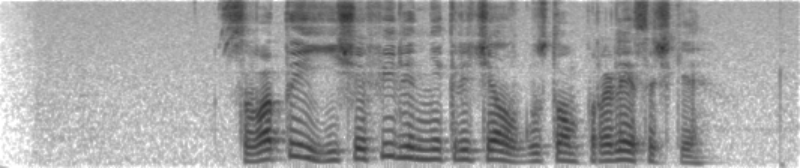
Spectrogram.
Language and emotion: Russian, positive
